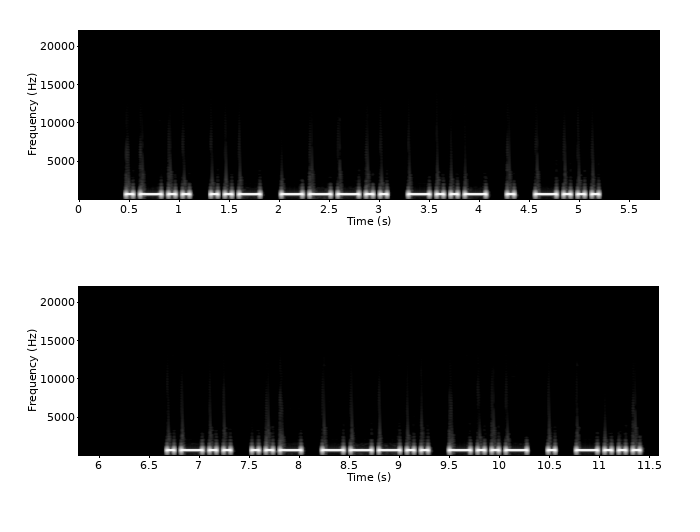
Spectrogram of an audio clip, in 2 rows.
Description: Morse code, heard as a keyed tone, about 17 wpm, 700 Hz. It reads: LU8XEB LU8XEB
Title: DXCC-100 Call Signs - 6 Characters - Repeated 2x - 17wpm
